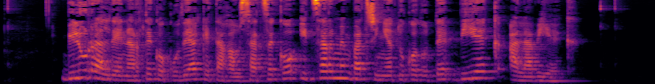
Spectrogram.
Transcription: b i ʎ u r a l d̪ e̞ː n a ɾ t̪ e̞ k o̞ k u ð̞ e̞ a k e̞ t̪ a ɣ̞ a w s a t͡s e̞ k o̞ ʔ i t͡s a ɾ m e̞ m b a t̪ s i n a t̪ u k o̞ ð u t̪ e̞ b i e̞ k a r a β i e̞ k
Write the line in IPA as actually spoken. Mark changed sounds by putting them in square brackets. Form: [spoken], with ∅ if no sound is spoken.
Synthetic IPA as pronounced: b i [l] u r a l d̪ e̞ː n a ɾ t̪ e̞ k o̞ k u ð̞ e̞ a k e̞ t̪ a ɣ̞ a w s a t͡s e̞ k o̞ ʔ i t͡s a ɾ m e̞ m b a t̪ s i [ɲ] a t̪ u k o̞ ð u t̪ e̞ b i e̞ k a [l] a β i e̞ k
